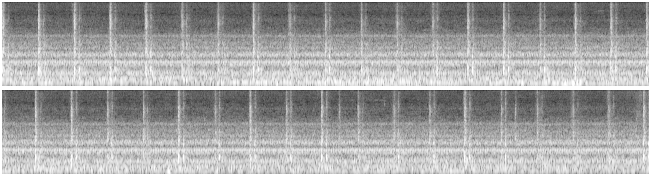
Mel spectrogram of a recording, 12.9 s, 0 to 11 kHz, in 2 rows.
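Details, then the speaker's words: Chinese 12 V diesel heater running on kerosene, outside a caravan, priming via held panel buttons: sharp light ticks about three per second over quiet background; owner thinks it's the fuel pump; normal priming. "There we go, so that's priming. You just hear that noise. The one chap said he had to hold it there for like 12 minutes. Tapping noise, I think, is the pump."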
